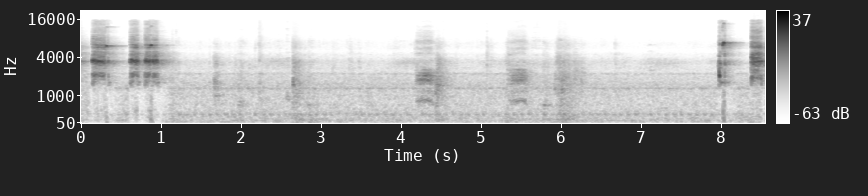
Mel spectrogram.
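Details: Black francolin mixed calls: two loud harsh, rasping notes open the passage, followed by softer scratchy notes spaced over several seconds, then two more loud grating bursts at the end.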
